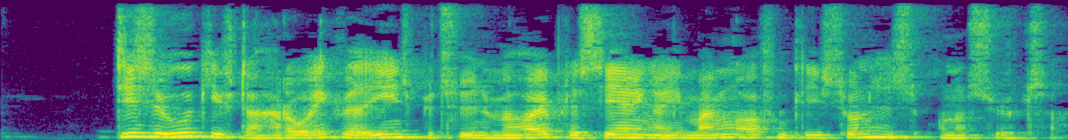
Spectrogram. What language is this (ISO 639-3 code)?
dan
